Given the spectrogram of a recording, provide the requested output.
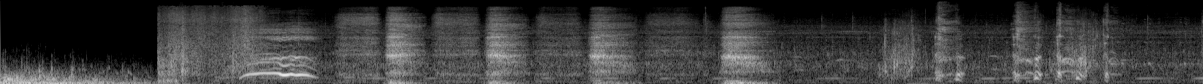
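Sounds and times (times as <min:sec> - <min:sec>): man gasping: 0:02.4 - 0:07.8
heavy breathing: 0:02.5 - 0:07.9.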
